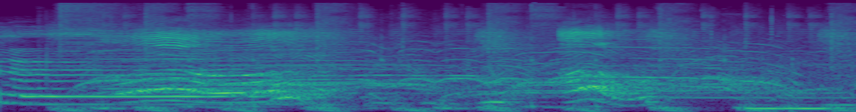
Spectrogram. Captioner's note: applause; upbeat music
